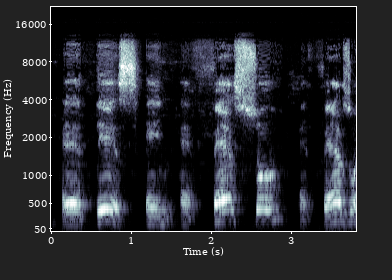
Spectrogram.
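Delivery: slow, careful Greek reading; slow reading aloud. Shown as a demonstration. Teacher sounding out Greek for students, slow. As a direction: sound out each word for the class. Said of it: "teacher reading Greek slowly".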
